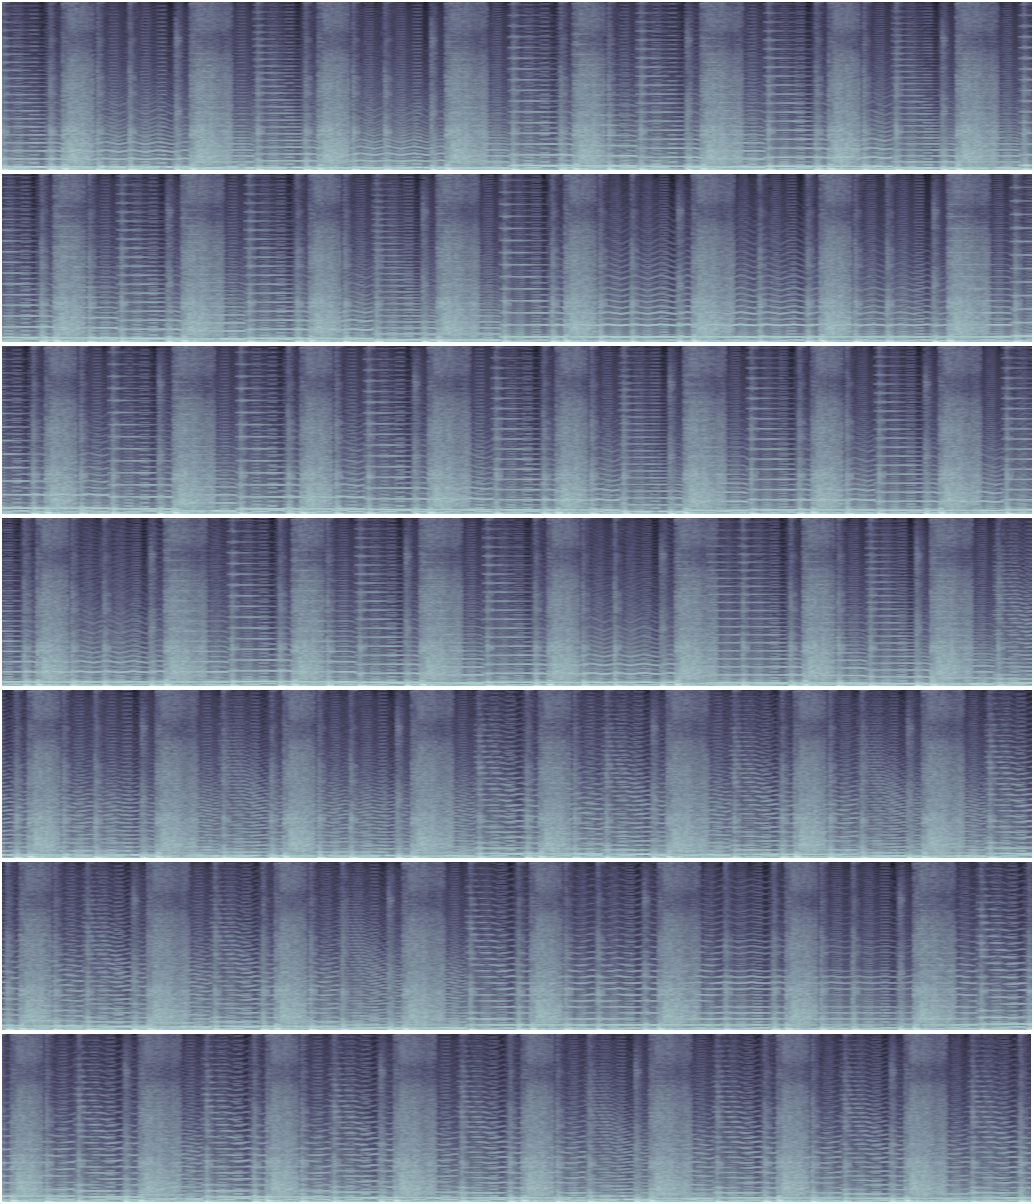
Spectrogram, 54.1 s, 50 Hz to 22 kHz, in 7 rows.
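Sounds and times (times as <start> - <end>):
game music on a MOS6581R3 SID chip: 0.0 - 54.0.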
